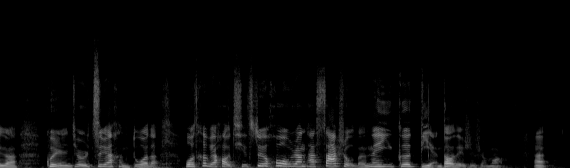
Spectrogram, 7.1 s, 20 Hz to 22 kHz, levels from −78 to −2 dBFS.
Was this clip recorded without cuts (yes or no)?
yes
